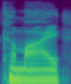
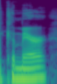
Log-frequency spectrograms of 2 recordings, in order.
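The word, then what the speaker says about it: Khmer: it's fine to say Chimera, but just just know that it it's Kami. Um, it is pronounced Kami if you go to Cambodia.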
